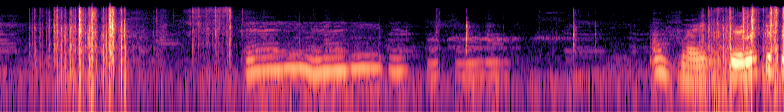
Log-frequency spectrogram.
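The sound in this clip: Playing cards are shuffled for a card reading in short bursts of crisp riffling, one near the start, one brief one after it and a longer one at the end. A voice talks between them.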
